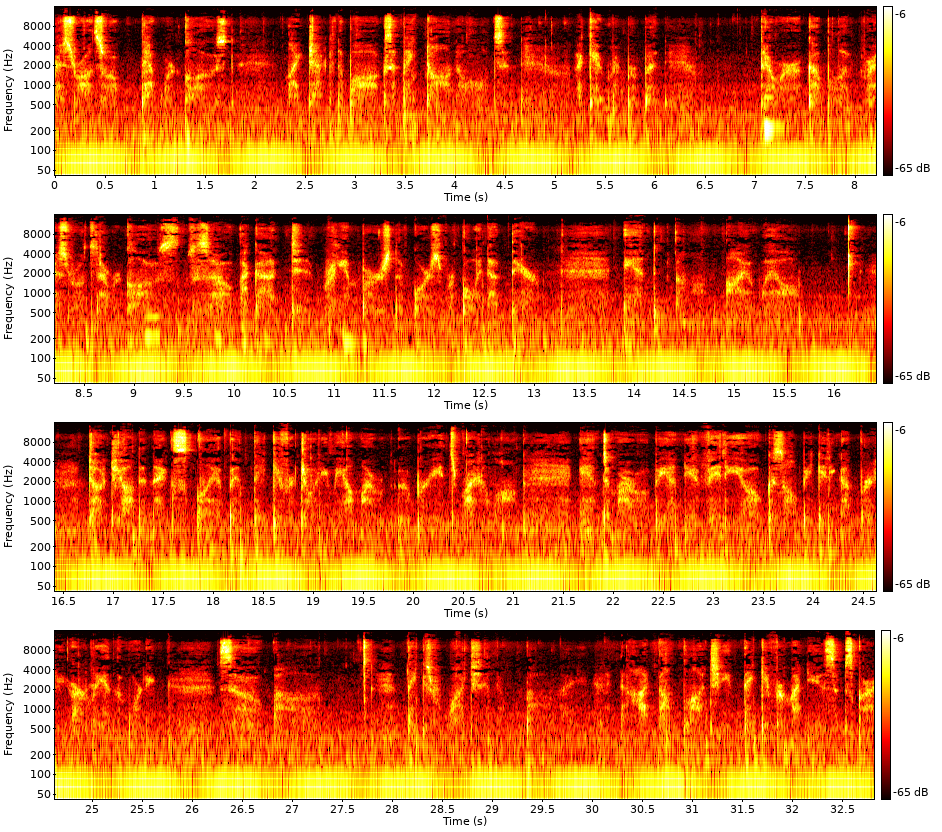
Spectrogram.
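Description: A woman whispering close to the microphone in soft, unpitched breathy strokes, over a steady low hum.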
